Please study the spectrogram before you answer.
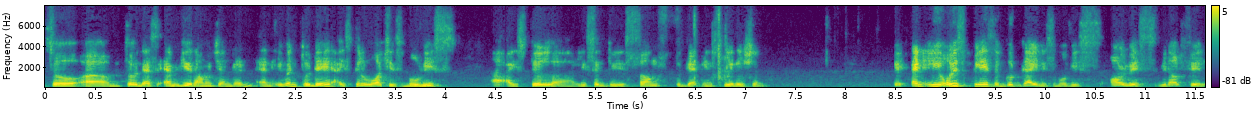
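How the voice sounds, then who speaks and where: A man in his fifties from Singapore, a guest in an interview, telling his story in an earnest, measured way with many fillers. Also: mid-range voice, breathy edge, no echo, dull audio. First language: Tamil. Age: 50s. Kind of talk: reflective conversational interview.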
